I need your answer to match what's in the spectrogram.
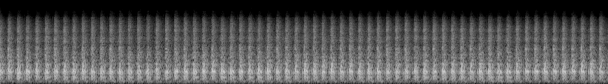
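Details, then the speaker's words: Toyota Prius with injectors 1 and 2 unplugged: heavy, evenly spaced chuffing pulses, nearly three a second, rock the engine. Yet the check-engine light isn't flashing and the scanner shows no misfire count or injector circuit code. "En este momento la luz de Chequin no está flashando. El scanner tampoco está reconociendo MFire con dos inyectores desconectados, ni hay código de circuito también de inyectores."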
